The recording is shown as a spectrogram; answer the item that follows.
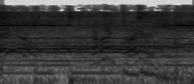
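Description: Live pop ballad performance: a singer's voice sliding up and down in pitch in quick runs over sustained band and keyboard chords.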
